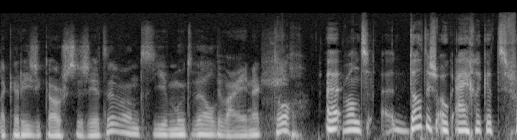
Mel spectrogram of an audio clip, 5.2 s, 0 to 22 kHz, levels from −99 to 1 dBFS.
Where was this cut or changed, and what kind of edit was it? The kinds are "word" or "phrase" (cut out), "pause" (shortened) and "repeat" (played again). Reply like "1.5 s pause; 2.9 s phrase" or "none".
2.2 s word; 2.6 s word; 3.4 s word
